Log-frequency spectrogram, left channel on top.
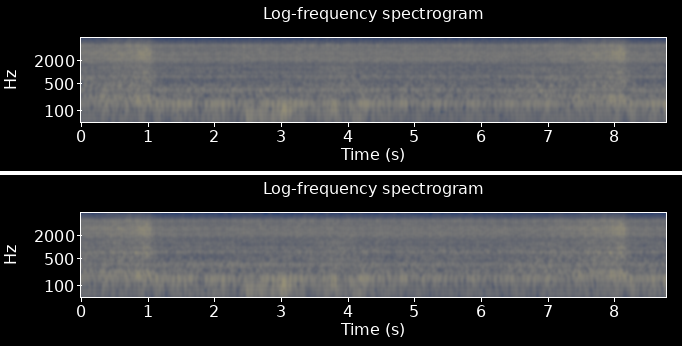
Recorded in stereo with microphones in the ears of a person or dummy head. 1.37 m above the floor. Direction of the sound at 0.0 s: Centre (ahead or behind).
